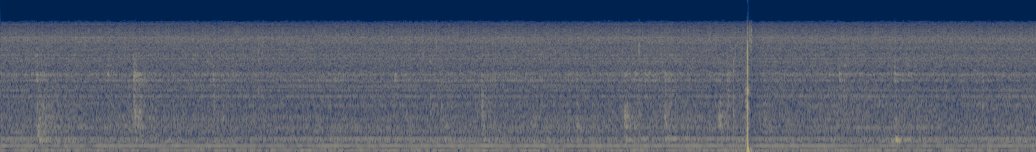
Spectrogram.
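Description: Steady electrical mains hum with a few faint ticks scattered through it and one sharp click about seven and a half seconds in.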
